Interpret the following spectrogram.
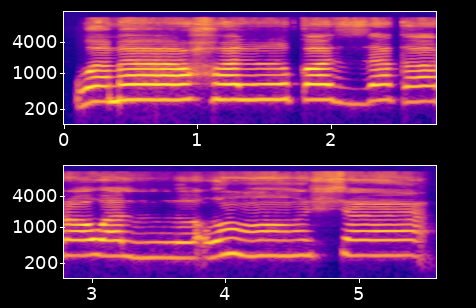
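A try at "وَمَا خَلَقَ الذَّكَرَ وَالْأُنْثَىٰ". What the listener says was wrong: Nah, di sini lamnya bukan sukun tapi fathah. Wa ma khalaqadz dzakara wal unsa.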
